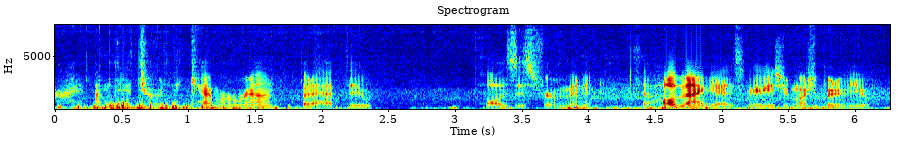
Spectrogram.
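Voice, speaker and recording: Over noticeable background noise, a man with a very deep, low voice speaks at a very fast pace, with ordinary pitch variation and big swings in loudness. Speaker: travel vlogger. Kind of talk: casual vlog narration. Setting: outdoors.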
